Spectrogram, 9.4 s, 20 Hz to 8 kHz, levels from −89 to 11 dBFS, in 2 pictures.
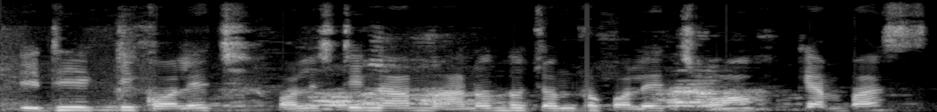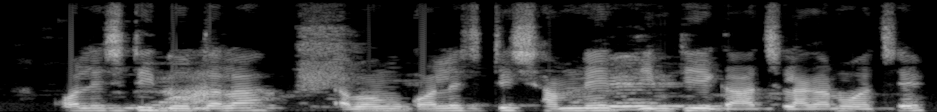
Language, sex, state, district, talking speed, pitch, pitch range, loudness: Bengali, male, West Bengal, Jalpaiguri, 145 wpm, 165 Hz, 150-175 Hz, -13 LUFS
